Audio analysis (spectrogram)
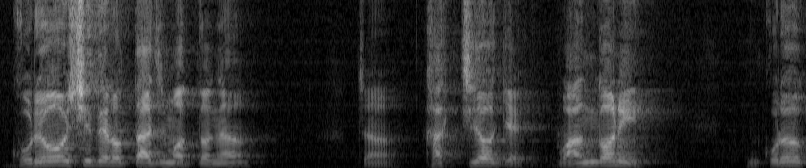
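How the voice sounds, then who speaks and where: A male pastor preaching a sermon to his congregation in a church, often firing questions at them and telling animated stories. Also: fairly high pitch. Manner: keeps asking the congregation questions.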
